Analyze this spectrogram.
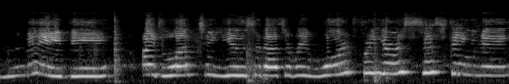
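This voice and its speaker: Putting on a squeaky character voice, a woman speaks at an extremely high pitch and a fairly slow pace with ordinary pitch variation. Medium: stage play. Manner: stilted, oddly formal.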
